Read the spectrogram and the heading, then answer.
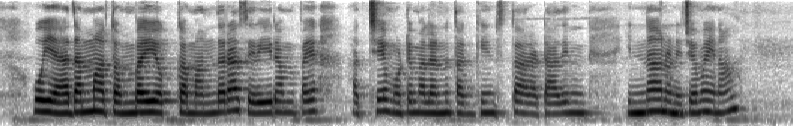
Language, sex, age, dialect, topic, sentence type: Telugu, female, 25-30, Telangana, agriculture, statement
